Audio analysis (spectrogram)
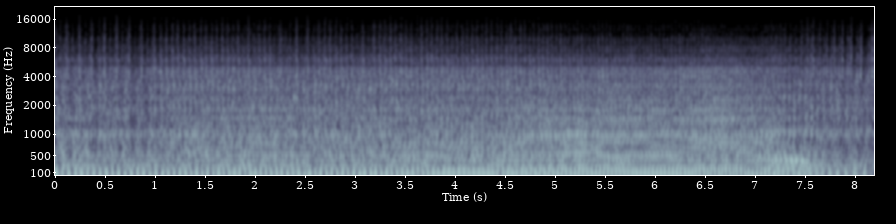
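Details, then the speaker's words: Briggs and Stratton single-cylinder engine on Cheetah ride-on mower being revived, oil low: chugs at a lumpy, uneven beat and sags near the end; running rough, owner suspects a carburettor problem. "Sounds like we've got a carby problem."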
